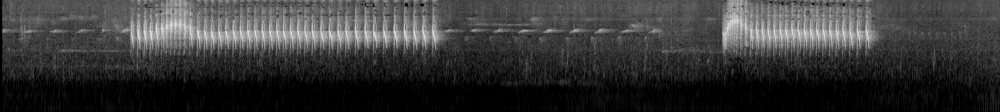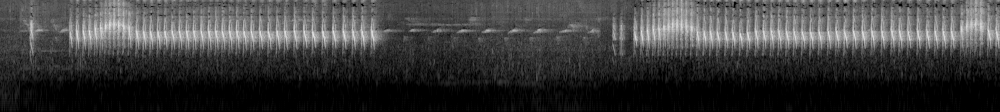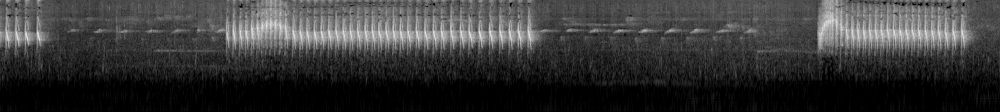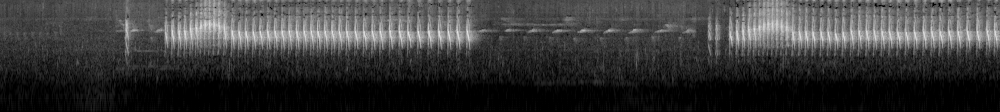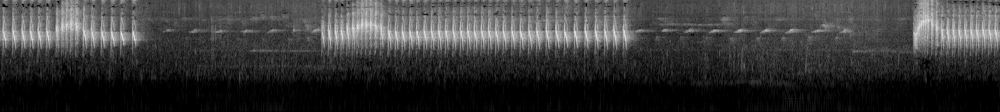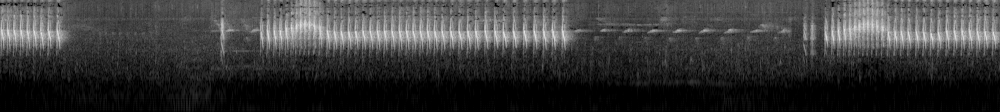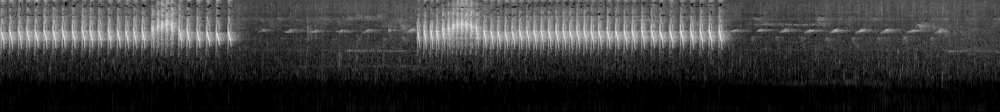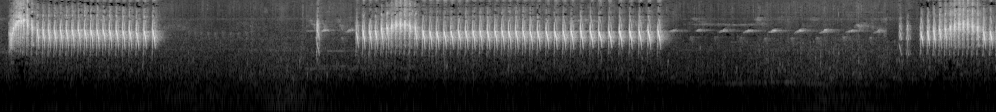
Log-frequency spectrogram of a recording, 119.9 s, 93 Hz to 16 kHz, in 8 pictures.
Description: Download suara burung Kapas Tembak gacor durasi panjang MP3, jernih, dan cocok untuk masteran berbagai jenis burung.
Suara burung KAPAS TEMBAK durasi panjang
Suara tembakan tajam dan cepat masuk, siap membuat burung peliharaan Anda lebih gacor.
suara-burung-kapas-tembak-durasi-panjang-id-www_tiengdong_com.mp3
